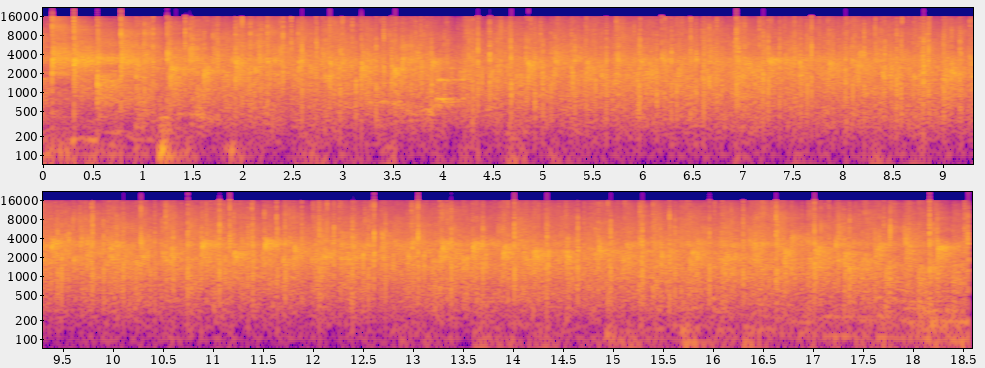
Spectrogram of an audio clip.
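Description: Theatre audience applauding, breaking out all at once and going on steadily.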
